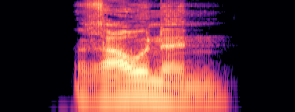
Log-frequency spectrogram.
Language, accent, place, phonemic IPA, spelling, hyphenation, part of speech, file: German, Germany, Berlin, /ˈraʊ̯nən/, raunen, rau‧nen, verb, De-raunen.ogg
- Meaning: 1. to whisper; to say secretly (especially in an eerie way) 2. to murmur; to whisper (to speak among each other in a subdued way, especially in astonishment)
